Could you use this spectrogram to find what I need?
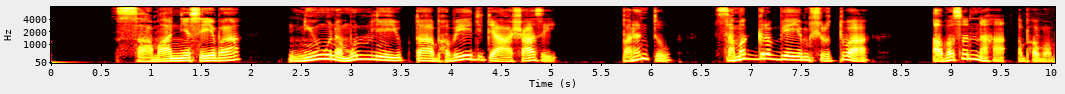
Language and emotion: Sanskrit, sad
